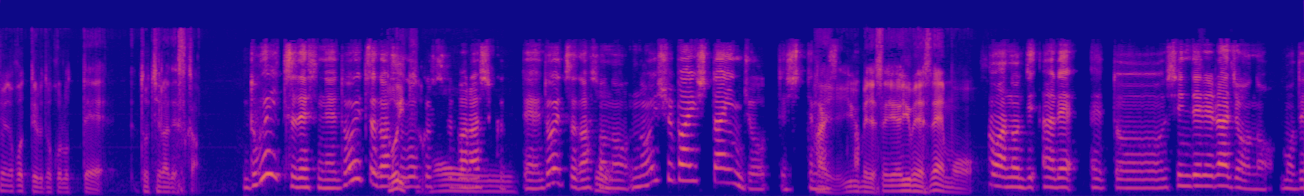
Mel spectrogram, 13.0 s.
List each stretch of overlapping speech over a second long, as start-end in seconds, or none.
3.9-5.2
